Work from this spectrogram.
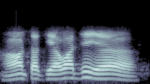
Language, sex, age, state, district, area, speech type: Maithili, female, 30-45, Bihar, Supaul, rural, conversation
